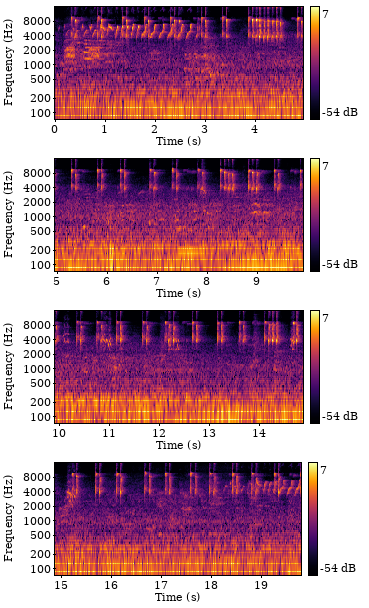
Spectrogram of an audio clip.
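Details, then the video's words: Squirrel making a cute sound: rapid, regular high-pitched chirping clicks repeated steadily throughout, over a low rumbling background. "Squirrel making cute sound"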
